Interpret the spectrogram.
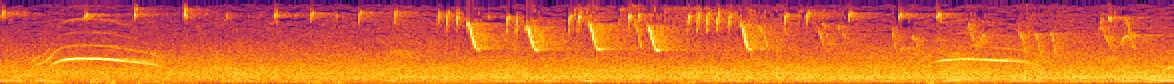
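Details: A jilguero finch competing in a song contest gives arched, whistled notes and a fast run of high, falling chips, several a second, over steady background hiss and faint voices.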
